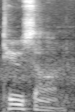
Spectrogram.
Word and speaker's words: Tucson: It's Tucson. Tucson or bust. Or if I didn't know it was actually pronounced Tucson, Tucson.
